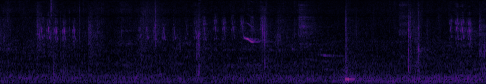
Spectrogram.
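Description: Faint bird chirps: a short high chirp and a couple of quick high trills, over light scattered clicks.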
